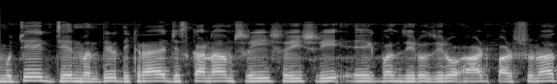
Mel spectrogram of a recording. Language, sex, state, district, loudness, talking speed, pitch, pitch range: Hindi, male, Uttar Pradesh, Jyotiba Phule Nagar, -16 LUFS, 205 wpm, 145 Hz, 140-150 Hz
